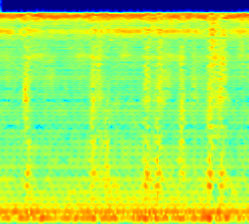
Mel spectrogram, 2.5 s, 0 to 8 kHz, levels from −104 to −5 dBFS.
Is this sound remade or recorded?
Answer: remade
